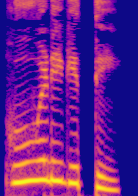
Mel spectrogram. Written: ಹೂವಡಿಗಿತ್ತಿ

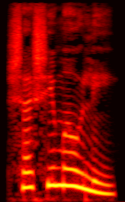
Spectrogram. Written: ಶಶಿಮೌಲಿ

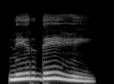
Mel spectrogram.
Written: ನಿರ್ದೇಹಿ

